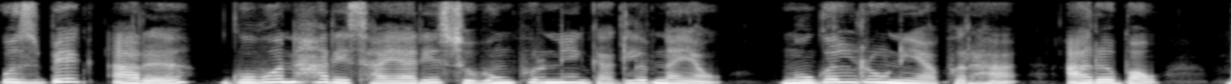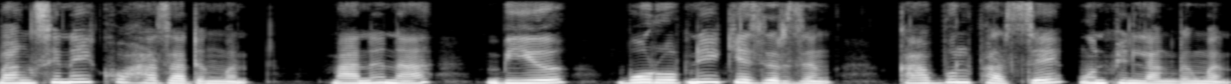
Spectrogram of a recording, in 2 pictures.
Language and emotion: Bodo, neutral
